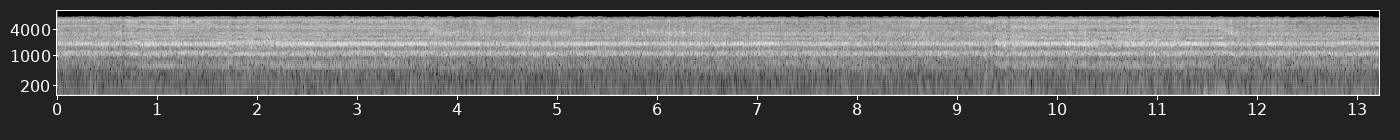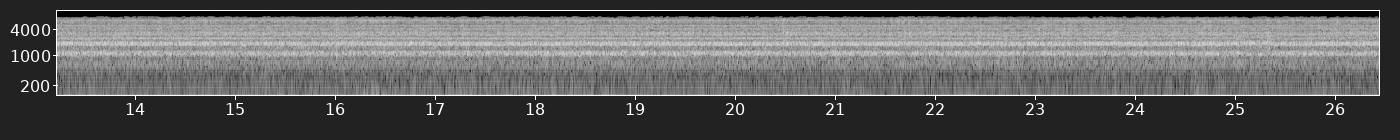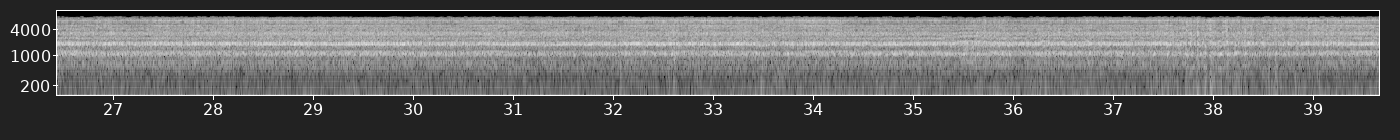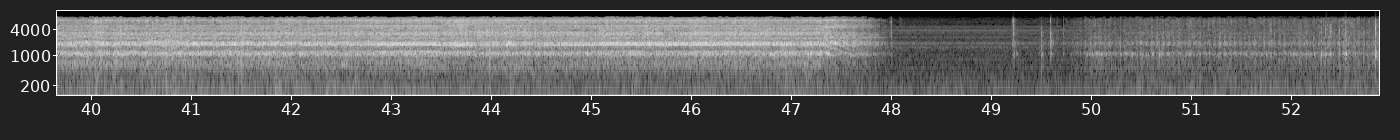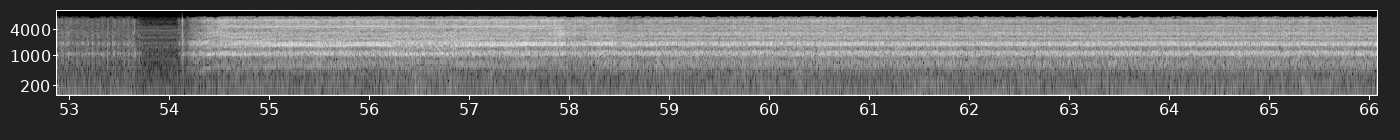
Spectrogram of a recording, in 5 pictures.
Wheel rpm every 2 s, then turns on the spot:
160, 160, 160, 160, 160, 160, 160, 160, 160, 160, 160, 160, 160, 160, 160, 160, 160, 160, 160, 160, 160, 160, 160, 120, 0, 20, 20, 120, 160, 160, 160, 160, 160.
50-54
